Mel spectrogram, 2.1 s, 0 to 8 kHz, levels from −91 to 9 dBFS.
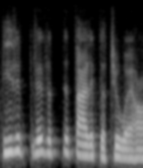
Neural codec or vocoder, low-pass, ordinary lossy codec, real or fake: codec, 16 kHz, 1 kbps, FunCodec, trained on LibriTTS, 50 frames a second; 7.2 kHz; none; fake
